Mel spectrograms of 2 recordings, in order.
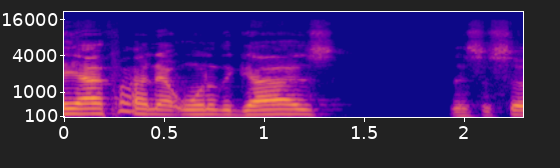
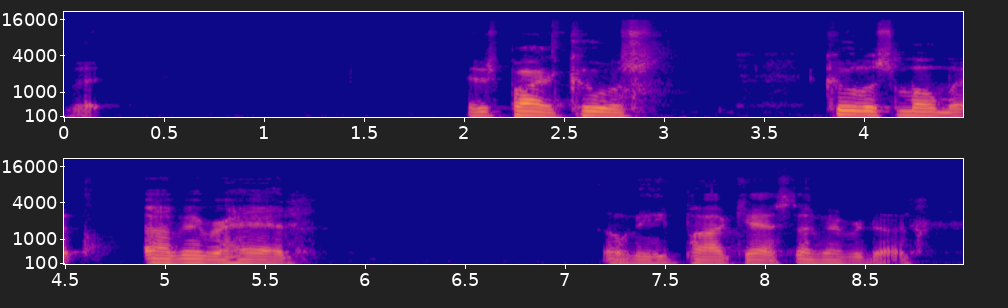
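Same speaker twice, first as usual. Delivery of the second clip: choked-up, tearful voice catching through tears; 6 semitones lower, 4 dB quieter than usual. Telling of the coolest moment on any podcast, tearful, choked up. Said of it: "I know I'm tearing up like a baby".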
